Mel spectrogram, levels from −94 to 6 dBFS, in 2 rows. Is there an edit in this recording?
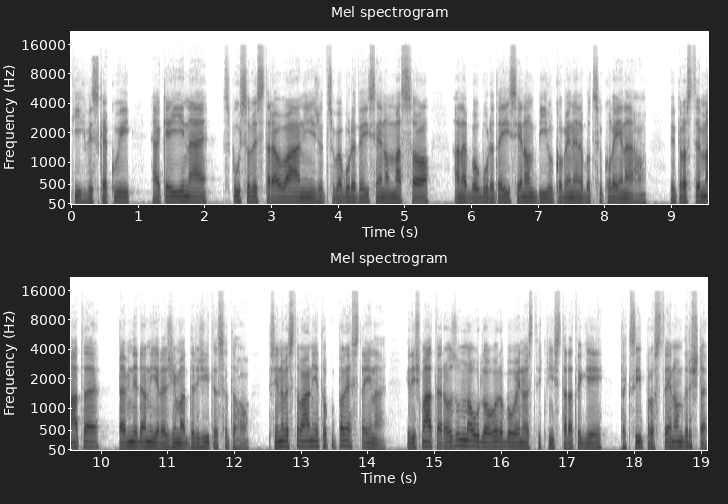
no; 0 cuts

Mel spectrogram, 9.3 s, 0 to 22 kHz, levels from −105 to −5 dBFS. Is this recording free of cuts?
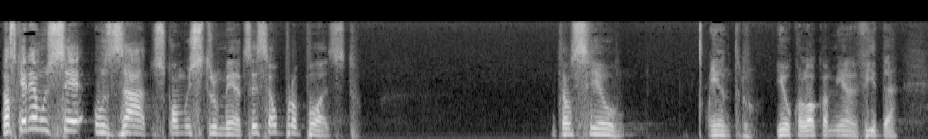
yes; 0 cuts

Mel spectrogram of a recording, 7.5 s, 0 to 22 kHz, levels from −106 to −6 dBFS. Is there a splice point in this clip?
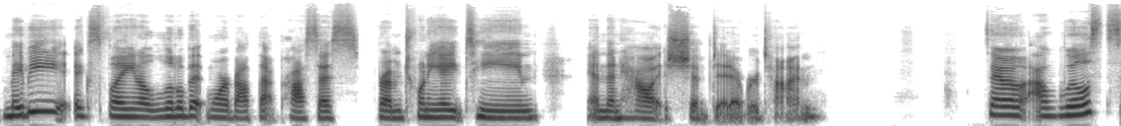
yes; 1 cut; at 3.9 s

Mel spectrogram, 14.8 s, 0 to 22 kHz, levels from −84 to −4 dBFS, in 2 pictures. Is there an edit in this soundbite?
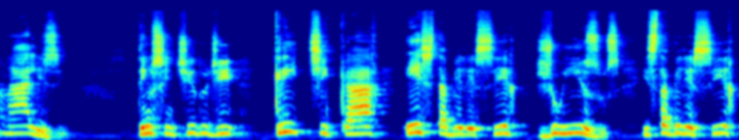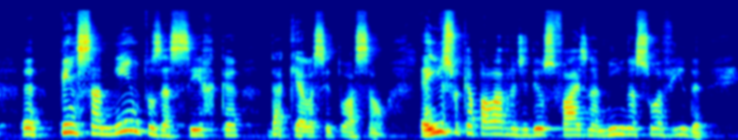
no; 0 cuts

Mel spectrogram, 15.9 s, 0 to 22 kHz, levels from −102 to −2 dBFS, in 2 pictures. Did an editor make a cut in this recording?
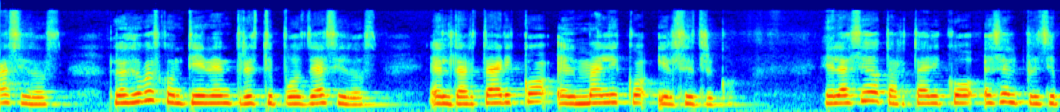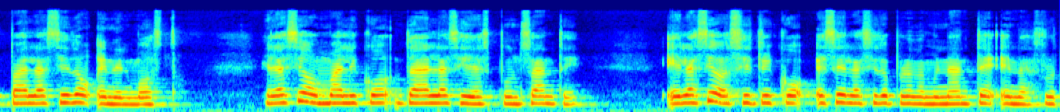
no; 0 cuts

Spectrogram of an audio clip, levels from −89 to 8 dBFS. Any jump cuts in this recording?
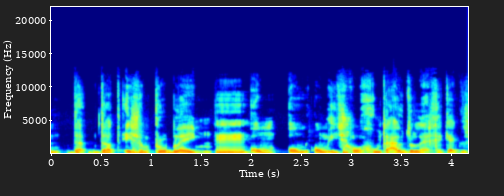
yes; 1 cut; at 2.6 s

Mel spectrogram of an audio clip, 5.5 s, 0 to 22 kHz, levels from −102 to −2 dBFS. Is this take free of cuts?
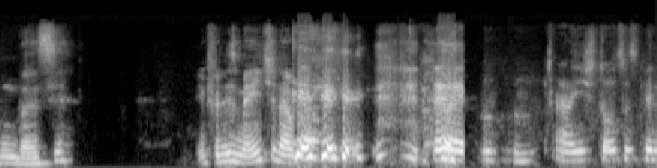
no; 2 cuts; at 2.4 s, 3.9 s

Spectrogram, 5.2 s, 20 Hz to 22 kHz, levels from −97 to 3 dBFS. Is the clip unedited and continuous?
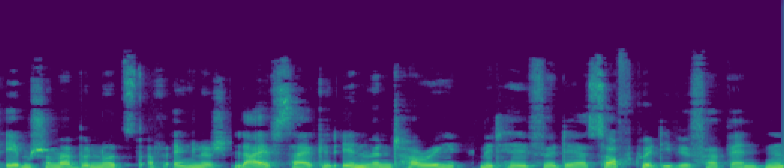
no; 1 cut; at 3.2 s

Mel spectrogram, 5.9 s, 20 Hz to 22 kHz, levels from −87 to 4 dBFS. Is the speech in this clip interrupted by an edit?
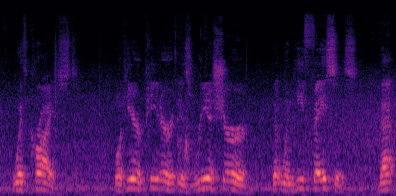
yes; 1 cut; at 1.7 s

